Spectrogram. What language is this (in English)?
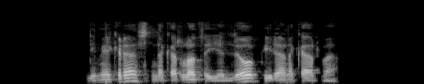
Catalan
